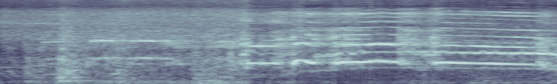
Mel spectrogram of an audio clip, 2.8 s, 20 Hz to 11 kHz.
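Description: An 8-month-old gamefowl stag rooster crows loudly and close by. Its long, strained call rises and wavers over light background noise.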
